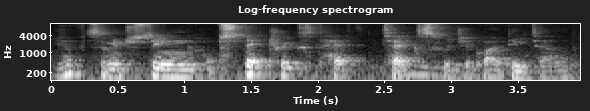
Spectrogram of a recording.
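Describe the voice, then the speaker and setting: A man hosting an interview, putting measured questions to his guests. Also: mid-range voice. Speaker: interviewer, podcast host. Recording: echoey room, faint noise.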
